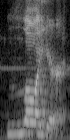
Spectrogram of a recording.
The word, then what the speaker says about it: lawyer: Lawyer, lawyer. You see, we spell with letter A, but we say law, law, okay?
